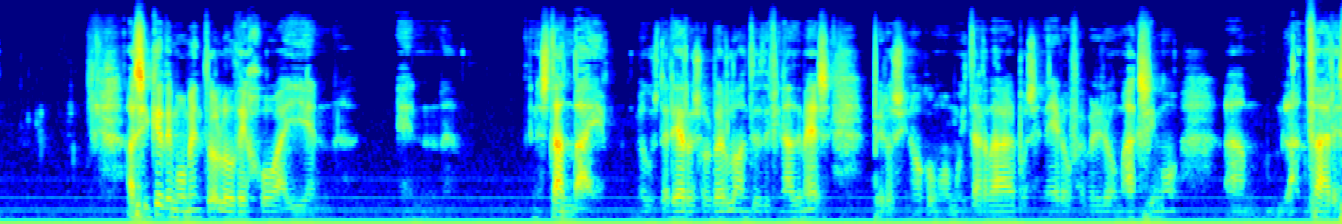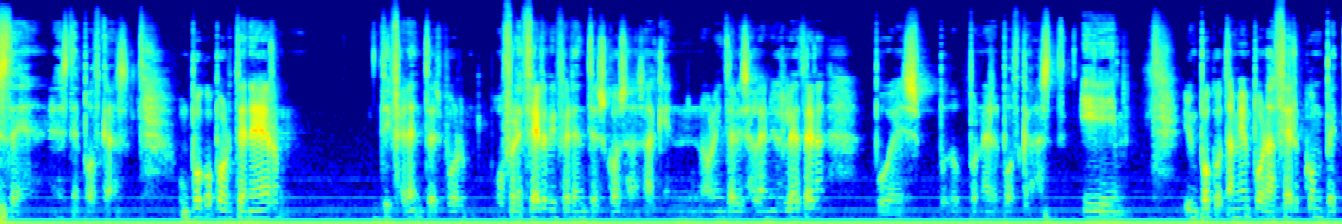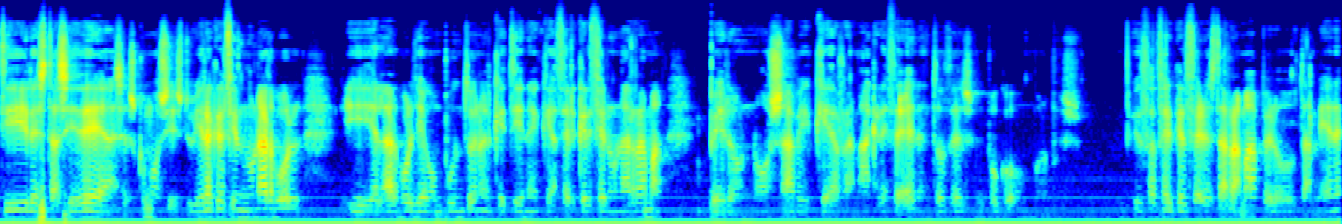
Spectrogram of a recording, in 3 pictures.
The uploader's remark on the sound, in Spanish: Lo siento por la calidad de la voz de este episodio que, por algún motivo, se ha grabado fatal.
